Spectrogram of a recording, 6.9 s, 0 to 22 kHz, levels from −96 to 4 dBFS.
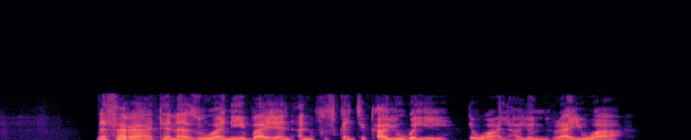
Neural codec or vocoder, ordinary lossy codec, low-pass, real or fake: vocoder, 22.05 kHz, 80 mel bands, WaveNeXt; none; 7.2 kHz; fake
